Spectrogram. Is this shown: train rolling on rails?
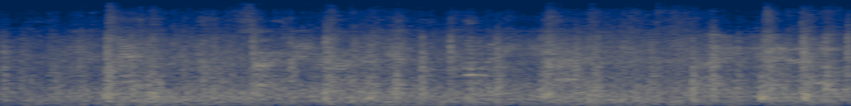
yes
